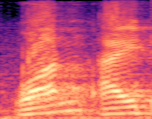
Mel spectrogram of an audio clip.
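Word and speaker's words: one-eyed: I made dash on আইড ম্যান, আমরা জানি এখানে ওর উচ্চারণ ওয়ার মতো হয়েছে, তাই এখানে অ্যান বসেছে। I made an ওয়ান আইড ম্যান on dash road, road নির্দিষ্ট তাই অন দ্য রোড।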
